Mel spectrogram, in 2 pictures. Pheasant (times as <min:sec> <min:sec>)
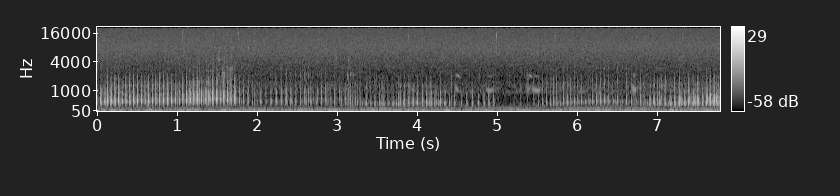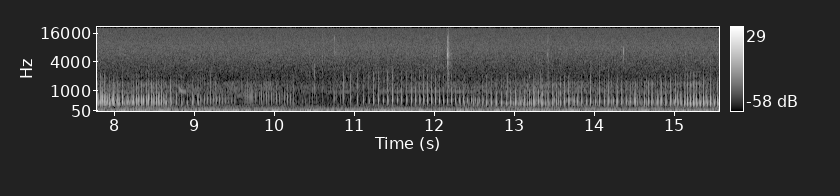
0:04.4 0:05.7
